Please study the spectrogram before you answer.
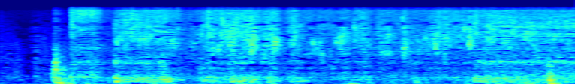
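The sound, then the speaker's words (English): Hands are washed under a running tap. Water rushes steadily and loudly, with splashes and small shifts as the hands move through the stream. “I'm going to wash my hands.”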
